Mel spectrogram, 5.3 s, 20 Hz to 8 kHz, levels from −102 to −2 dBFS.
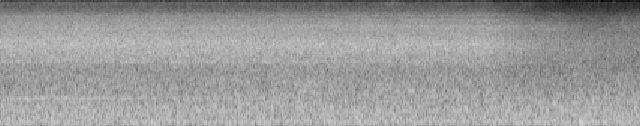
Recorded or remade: recorded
